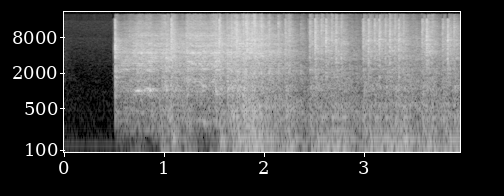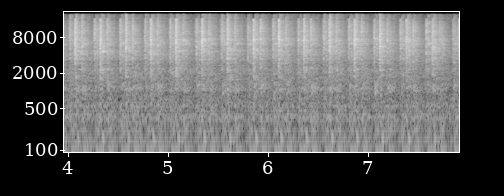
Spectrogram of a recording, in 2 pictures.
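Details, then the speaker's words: 1990 Harley-Davidson FLHTC Evo started on reserve with choke, heat shield off: fires after a short crank into a lumpy choke idle about four beats a second, a light tick from small exhaust leaks. "up last night having a couple little exhaust ticks had one in here so uh turn this to reserve give it some choke"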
